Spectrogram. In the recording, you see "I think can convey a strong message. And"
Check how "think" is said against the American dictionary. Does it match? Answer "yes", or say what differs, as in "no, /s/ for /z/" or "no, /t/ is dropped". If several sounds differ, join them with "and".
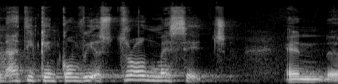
no, /t/ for /θ/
